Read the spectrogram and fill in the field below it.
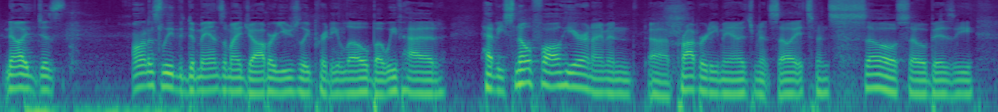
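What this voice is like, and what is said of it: Tired, low-energy voice. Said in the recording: “you can hear the enthusiasm in my voice because I am under rested”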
